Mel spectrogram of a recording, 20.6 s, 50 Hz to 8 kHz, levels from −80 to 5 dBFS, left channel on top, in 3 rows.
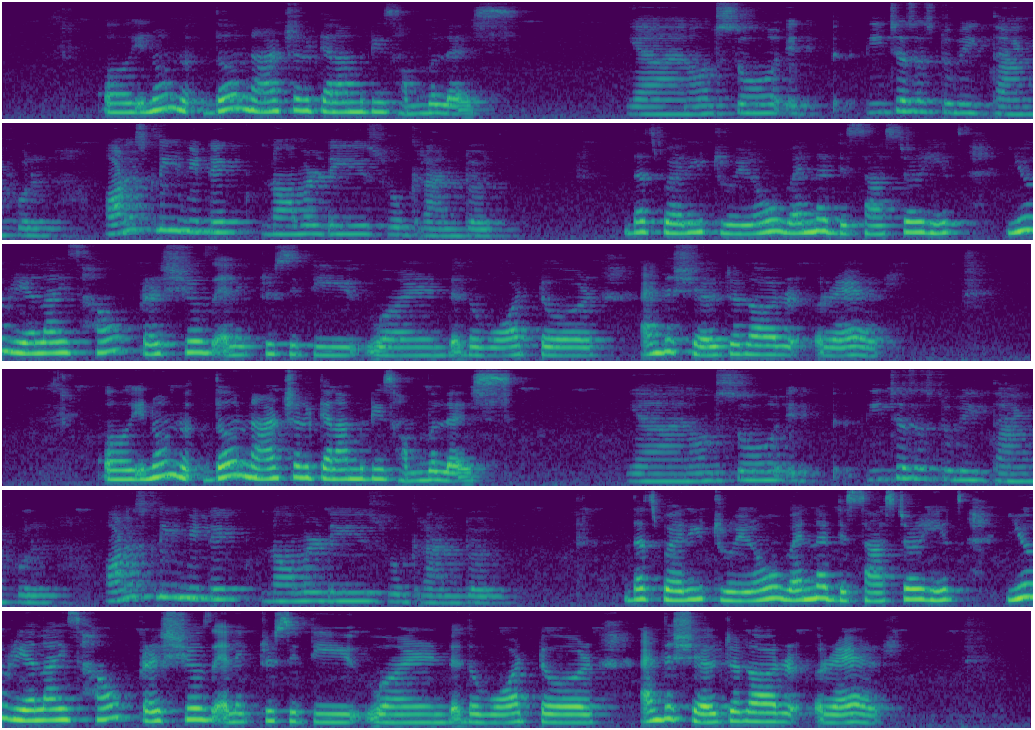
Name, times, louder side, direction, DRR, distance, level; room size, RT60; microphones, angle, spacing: voice 1, 0.7-3.4 11.0-19.6, right 4 dB, 50° right, 14 dB, 0.6 m, -20 dB
voice 2, 4.2-5.4 5.8-10.3 20.2-20.3, equal, 20° left, -1 dB, 5.3 m, -31 dB
20.0 x 7.3 x 6.9 m, 0.43 s
head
